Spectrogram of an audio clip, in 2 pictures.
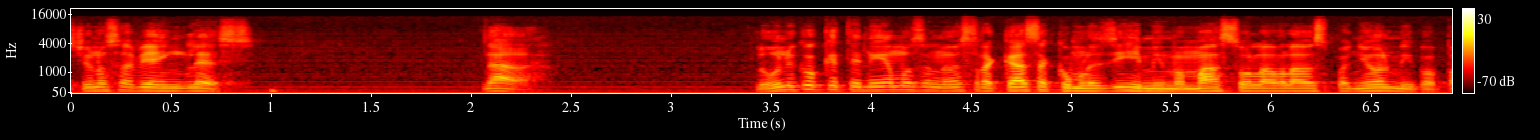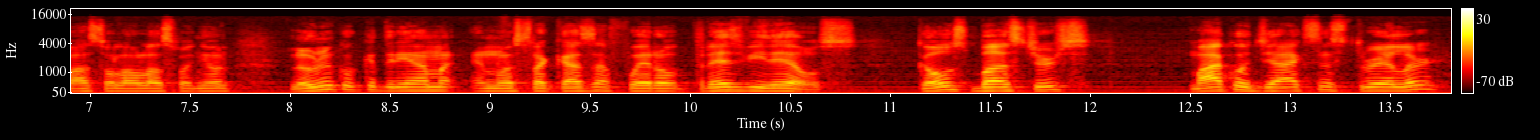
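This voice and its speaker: A man's voice: on the high side, a bit bright. A man preaching a testimony in a church, telling his story with emotion and restating each line in a second language. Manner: switches between Spanish and English line by line, emotional storytelling. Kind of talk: bilingual sermon testimony. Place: church sanctuary.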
